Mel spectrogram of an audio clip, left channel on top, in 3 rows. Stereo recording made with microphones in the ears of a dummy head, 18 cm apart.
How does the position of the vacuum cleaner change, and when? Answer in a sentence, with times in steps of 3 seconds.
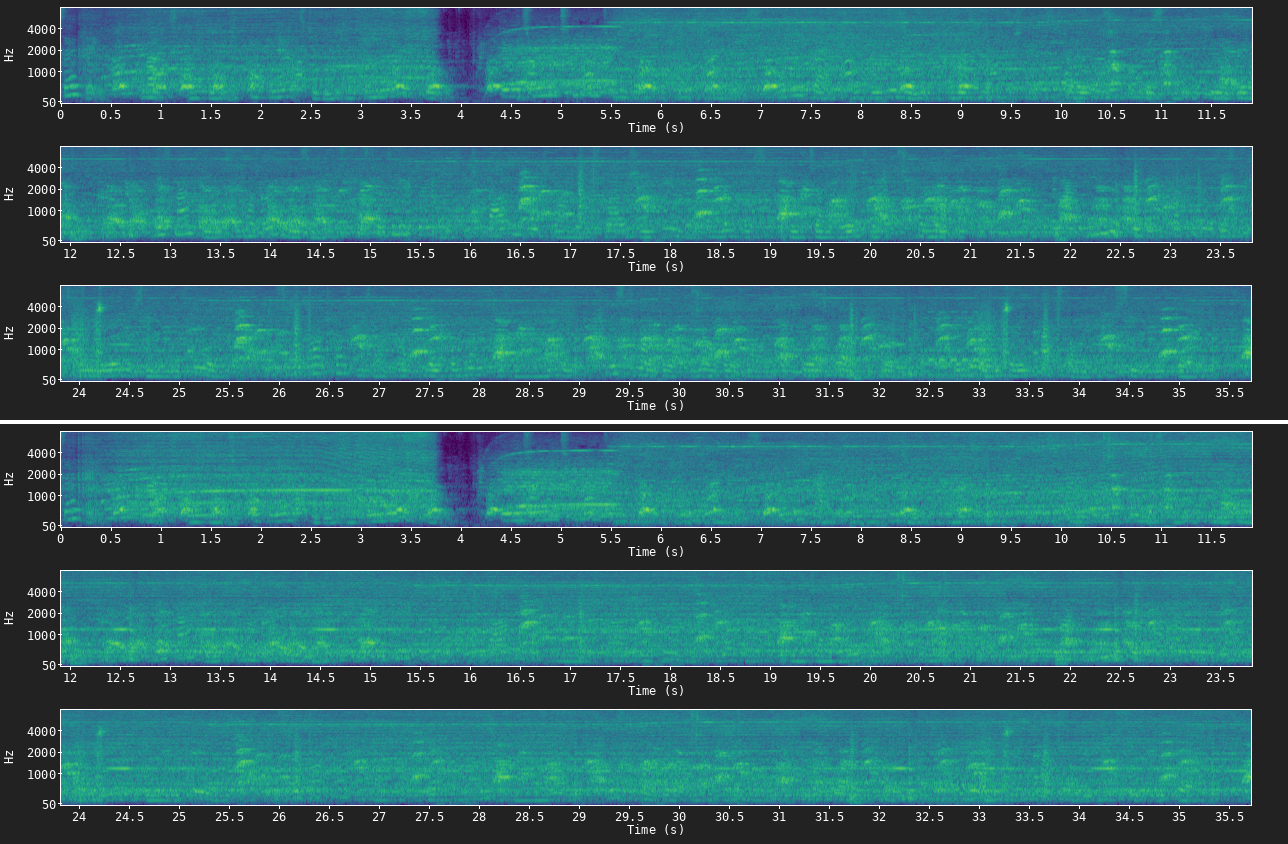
You can hear the vacuum cleaner on the right from 0 s, in the centre from 3 s, on the left from 6 s and on the right from 9 s.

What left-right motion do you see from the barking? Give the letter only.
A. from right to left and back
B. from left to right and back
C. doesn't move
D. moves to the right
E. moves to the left
C.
